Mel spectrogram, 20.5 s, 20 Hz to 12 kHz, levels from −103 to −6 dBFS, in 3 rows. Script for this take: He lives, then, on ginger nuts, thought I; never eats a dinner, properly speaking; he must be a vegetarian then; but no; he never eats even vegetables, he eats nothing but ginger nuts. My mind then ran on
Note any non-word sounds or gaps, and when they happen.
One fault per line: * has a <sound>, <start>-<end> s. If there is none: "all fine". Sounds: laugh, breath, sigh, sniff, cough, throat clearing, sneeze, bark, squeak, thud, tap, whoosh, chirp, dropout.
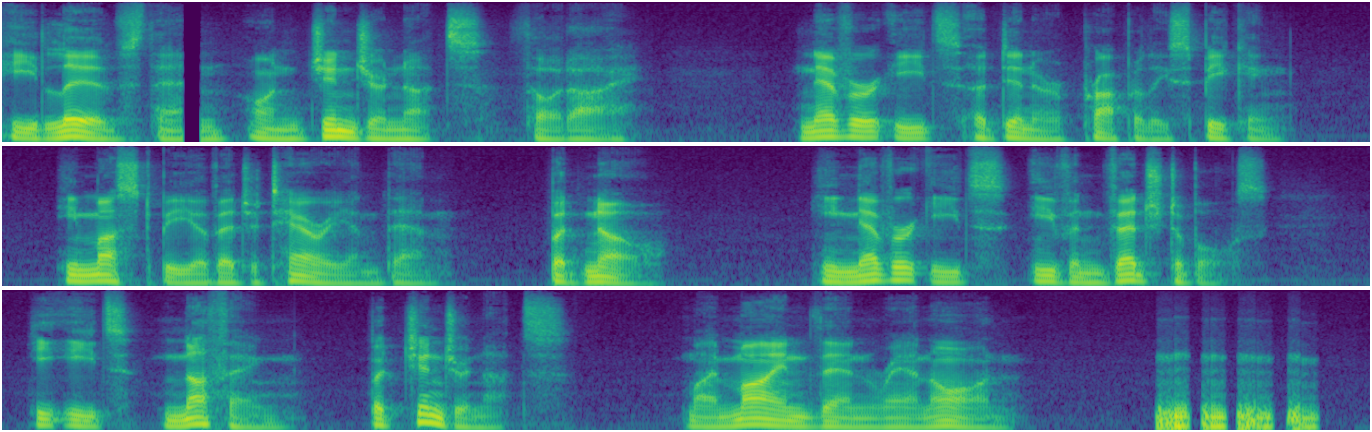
* has a dropout, 0.9-1.0 s
* has a laugh, 19.4-20.3 s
